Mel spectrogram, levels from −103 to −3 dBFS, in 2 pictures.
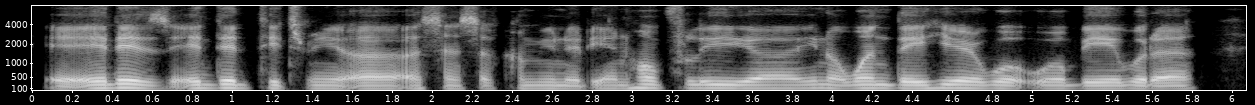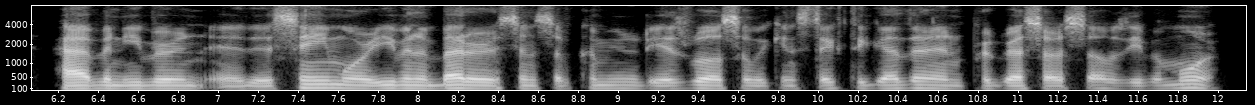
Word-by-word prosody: it - - +2 0.2
it 120 - 0
is 110 -4 -3
it 120 - 0
did 125 -2 +4
teach 115 - -4
me 110 - -5
a 105 - 0 0.2
a - - -8
sense 105 0 -3
of - - -10
community, 105 -1 -5
and 110 - -8
hopefully, 120 0 -2 0.2
uh, 115 0 -2
you 125 - -5
know, 115 -2 -1
one 120 -1 -1
day 110 0 +4
here, 120 -2 +3
we'll 115 -1 -1
we'll 110 -1 -2
be 105 - +2
able 105 0 -1
to 100 - +2 0.5
have 105 0 +7
an 105 - -2
even 110 0 +2 0.2
eh 95 - -4
the 95 - -2
same 130 0 +3
or 110 - +3
even 115 -1 +1
a 110 - 0
better 115 -2 +6
sense 105 -1 -4
of - - -13
community 110 -1 -7
as 105 - -9
well 110 -2 +4
so - - +4
we - - -9
can 100 - -9
stick 110 - -4
together 110 +2 -1
and 105 - -4
progress 100 0 +2
ourselves 105 +1 0
even 110 +1 -11
more. 130 - -1
110 Hz, 245 wpm, -24 LUFS, 105-115 Hz, 0.5 s, have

